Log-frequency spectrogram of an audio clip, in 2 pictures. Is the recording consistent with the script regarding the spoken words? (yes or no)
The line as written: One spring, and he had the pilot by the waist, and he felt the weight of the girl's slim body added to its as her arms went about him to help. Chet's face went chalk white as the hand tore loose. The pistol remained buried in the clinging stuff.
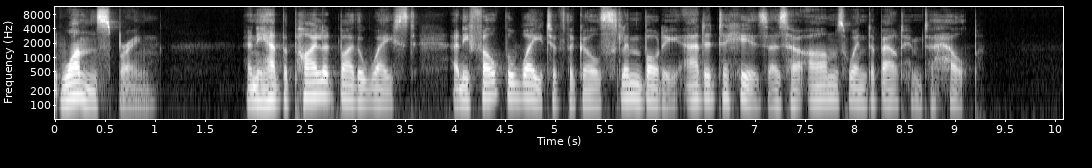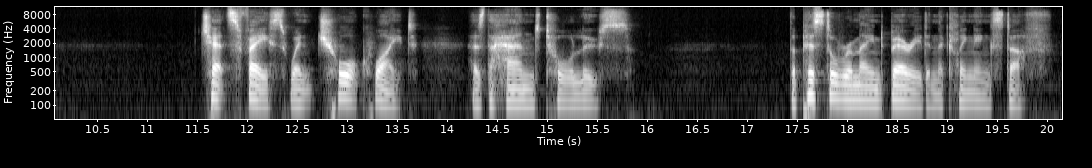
no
